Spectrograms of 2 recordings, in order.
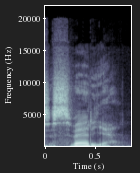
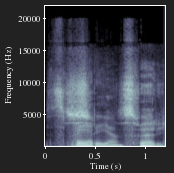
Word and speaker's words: Sverige: Sweden in Swedish is Sverige. Sverige.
